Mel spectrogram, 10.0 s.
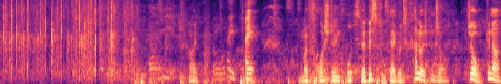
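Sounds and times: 
audience applause: 0.0 - 2.9
speech: 3.8 - 10.0.

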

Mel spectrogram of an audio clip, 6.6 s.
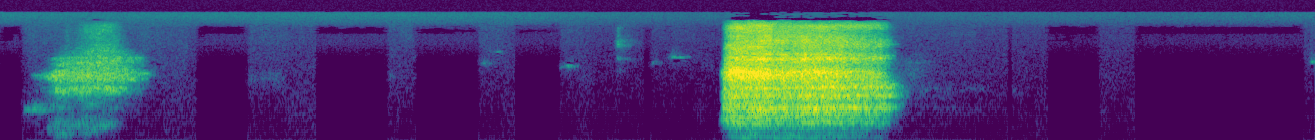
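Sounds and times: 
short soft inhale and long airy exhale in a breathing exercise: 3.6 - 4.6.

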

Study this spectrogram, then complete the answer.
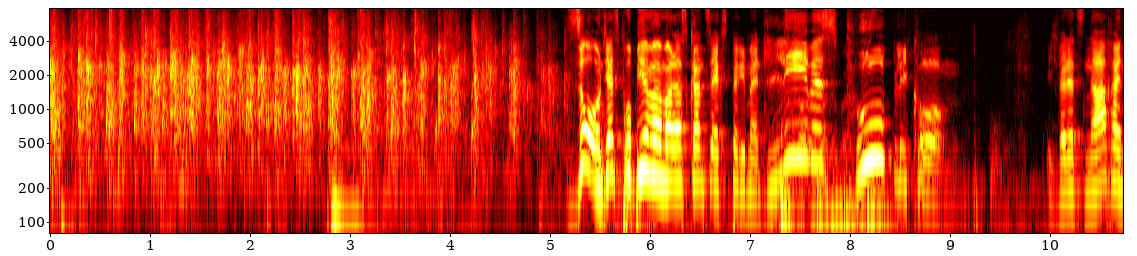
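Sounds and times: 
audience applause: 0.0 - 5.3
speech: 5.3 - 9.1, 10.0 - 10.7.

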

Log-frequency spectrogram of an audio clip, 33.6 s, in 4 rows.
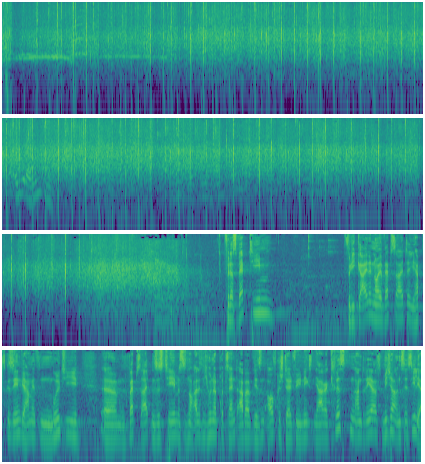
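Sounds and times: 
roaring applause: 0.0 - 20.7
speech: 21.4 - 22.4, 23.8 - 33.6.

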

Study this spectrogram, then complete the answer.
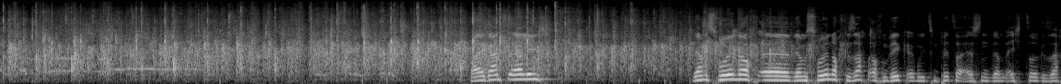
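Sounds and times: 
audience applause: 0.0 - 8.5
speech: 4.7 - 5.6, 6.9 - 10.5.

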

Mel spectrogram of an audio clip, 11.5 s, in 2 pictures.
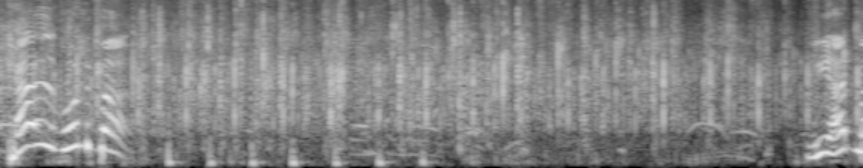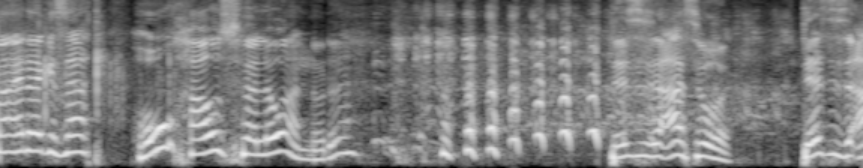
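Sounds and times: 
applause: 0.0 - 6.7
speech: 0.1 - 1.0, 5.4 - 11.4
laughter: 2.4 - 5.2, 8.0 - 11.4.

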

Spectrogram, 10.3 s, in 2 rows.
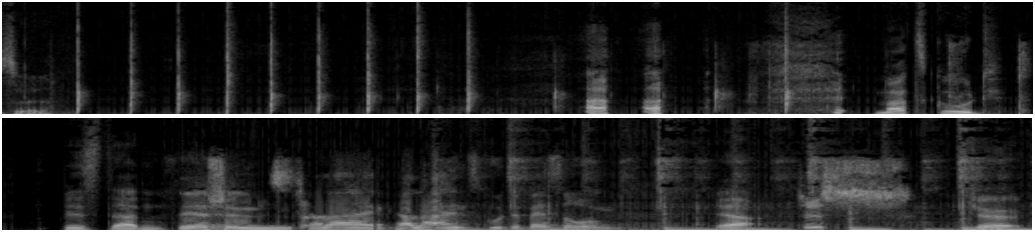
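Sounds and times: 
speech: 0.0 - 0.4, 2.9 - 3.4, 4.4 - 10.3
people clapping: 0.4 - 4.2
laughter: 2.8 - 4.2.

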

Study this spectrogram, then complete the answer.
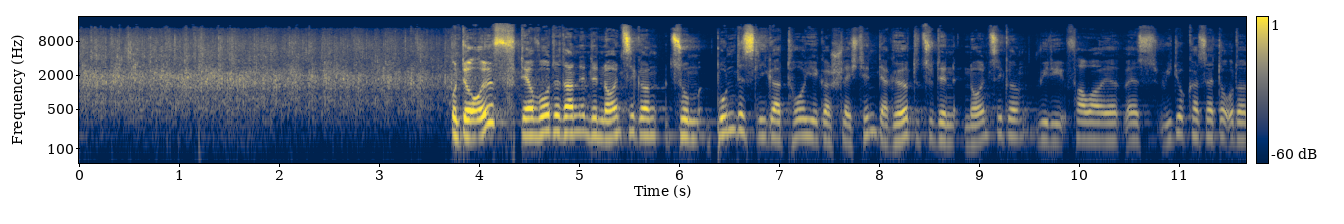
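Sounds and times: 
crowd applauding: 0.0 - 4.4
speech: 3.7 - 11.6.

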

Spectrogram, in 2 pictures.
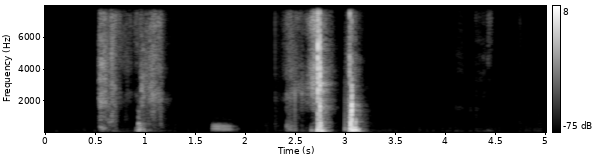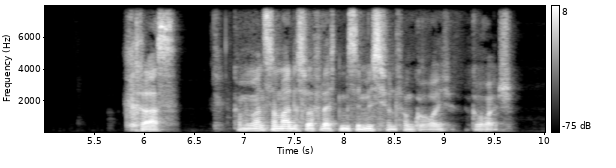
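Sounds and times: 
playing cards riffling in card flourishes: 2.4 - 3.2
playing cards snapping in crisp bursts: 2.5 - 3.2
speech: 6.0 - 9.8.

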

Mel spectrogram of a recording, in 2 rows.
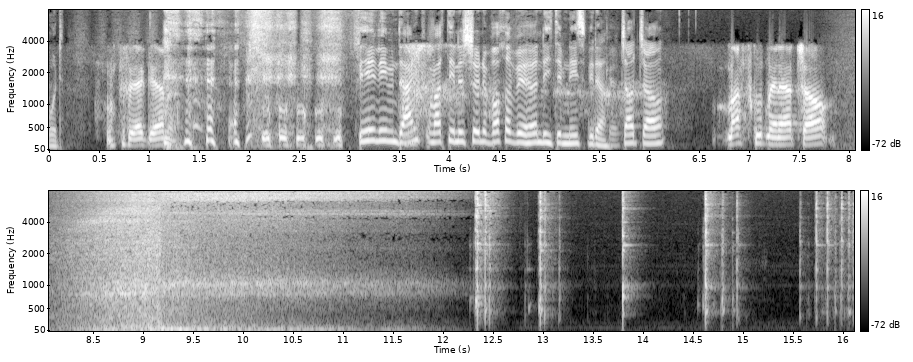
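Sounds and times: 
speech: 0.0 - 8.0
laughter: 0.6 - 4.1
rushing whirring noise: 7.8 - 12.3.

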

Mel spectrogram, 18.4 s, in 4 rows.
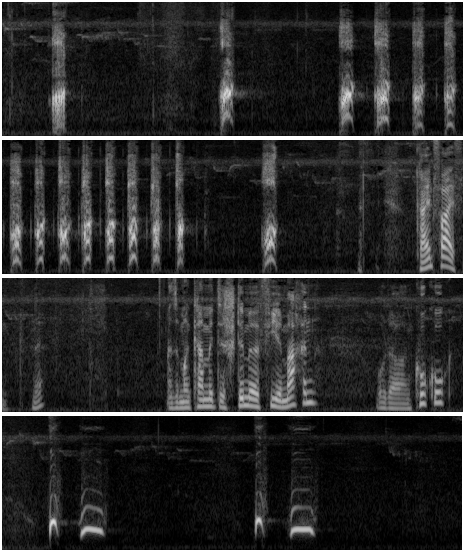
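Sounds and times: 
human voice mimicking a common raven's call: 0.4 - 0.8, 2.2 - 2.4, 3.3 - 7.5
speech: 8.8 - 9.7, 10.9 - 12.4, 13.0 - 13.8.

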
